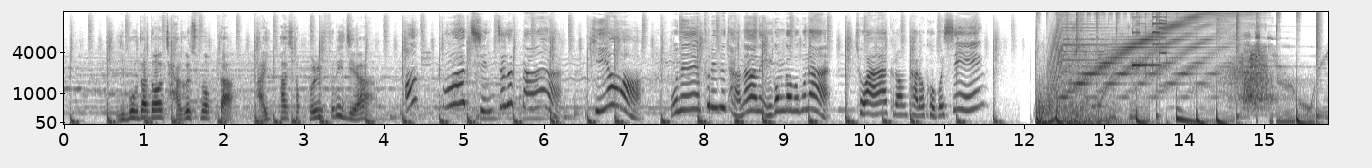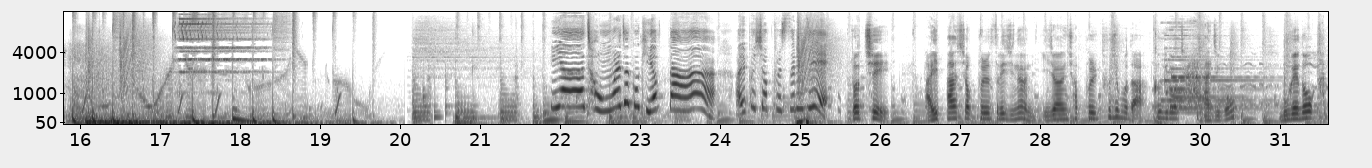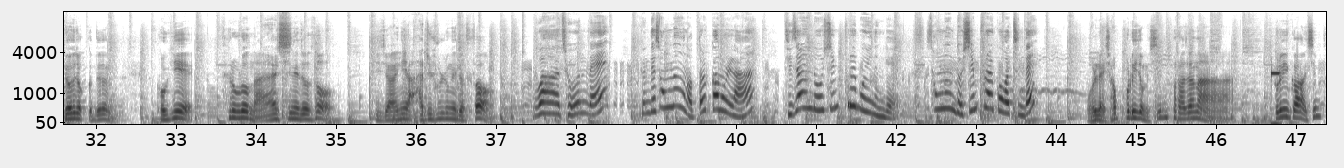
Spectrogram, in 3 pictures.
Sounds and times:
Music: 0.0 - 47.3
Speech: 0.7 - 11.6, 21.9 - 30.4, 31.0 - 43.8, 44.4 - 47.3.

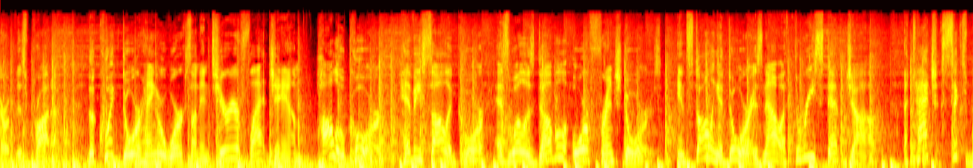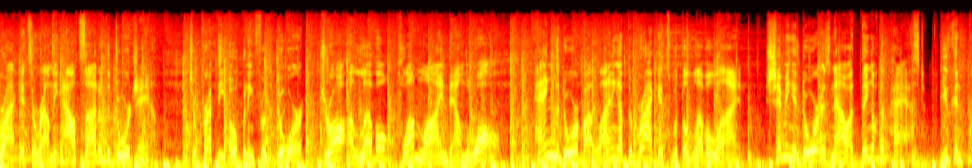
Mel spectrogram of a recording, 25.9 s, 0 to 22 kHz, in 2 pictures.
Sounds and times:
Music: 0.0 - 25.9
Speech: 0.0 - 25.9.

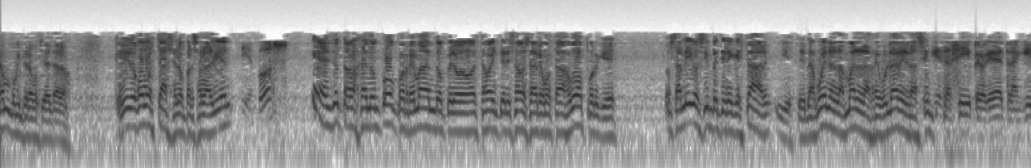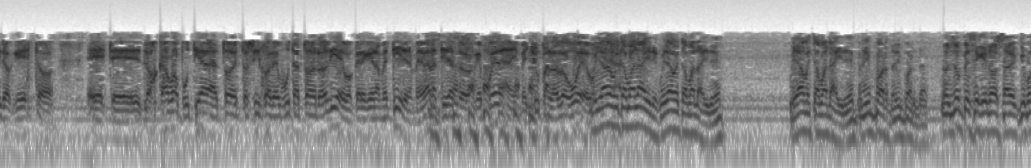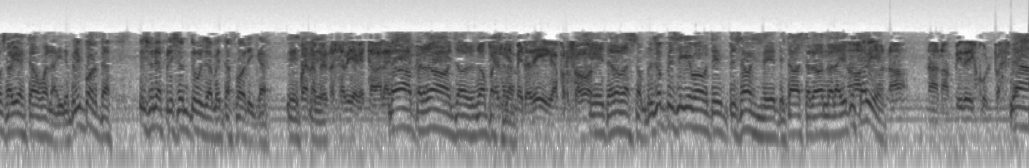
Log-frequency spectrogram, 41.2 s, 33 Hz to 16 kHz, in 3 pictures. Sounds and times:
Speech: 0.0 - 8.3, 8.9 - 23.5, 24.3 - 41.2.

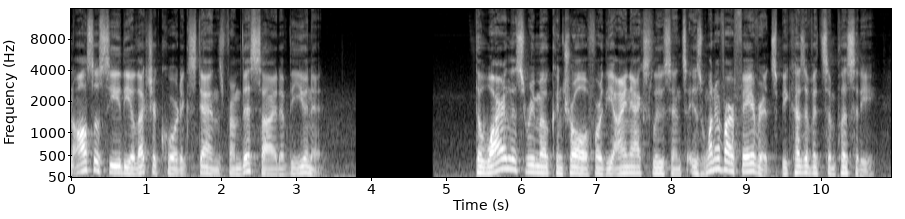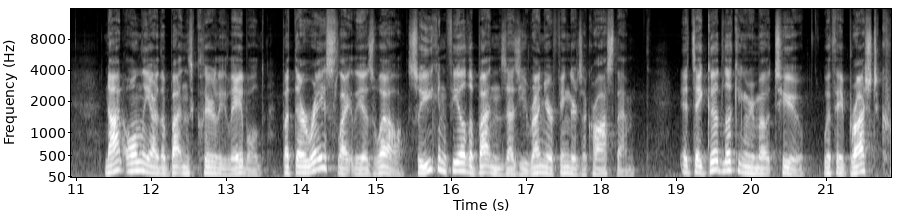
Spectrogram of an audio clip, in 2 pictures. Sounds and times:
Speech: 0.0 - 3.4, 5.4 - 10.7, 11.4 - 18.5, 19.1 - 21.8.

